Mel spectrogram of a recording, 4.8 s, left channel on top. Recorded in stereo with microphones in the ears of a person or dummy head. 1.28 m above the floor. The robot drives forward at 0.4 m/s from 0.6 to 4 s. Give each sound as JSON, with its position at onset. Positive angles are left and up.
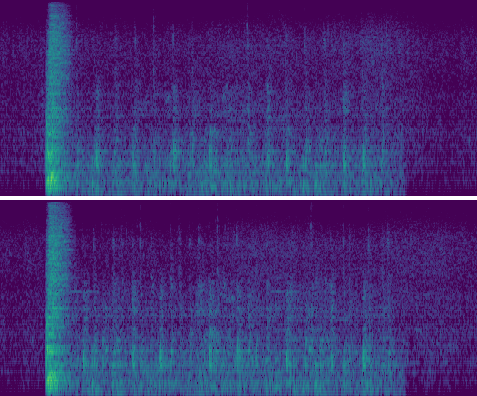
{"t": 0.5, "sound": "a snare drum", "side_deg": -5, "distance_m": 0.8}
